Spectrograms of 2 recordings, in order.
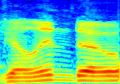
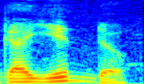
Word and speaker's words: Galindo: Washburn at 3rd, Green at 2nd, Galindo, I almost had his pronunciation, Gallindo, at 1st for Cooper Camacho.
